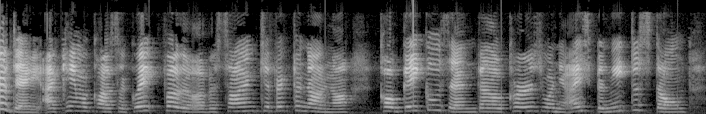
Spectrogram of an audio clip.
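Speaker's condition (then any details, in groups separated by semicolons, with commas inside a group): Cerebral palsy; from birth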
